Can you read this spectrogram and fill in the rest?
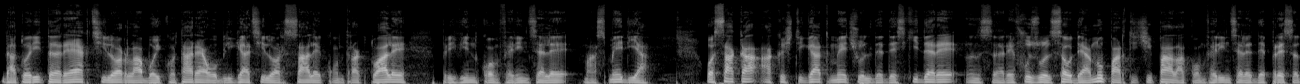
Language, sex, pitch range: Romanian, male, 95-115 Hz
